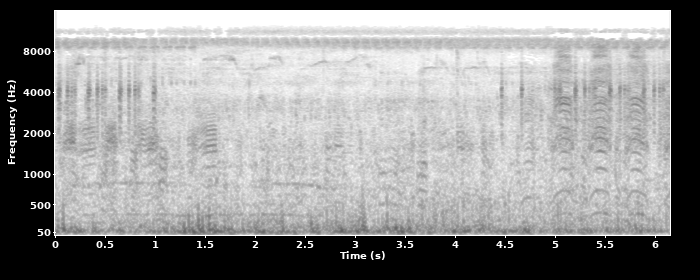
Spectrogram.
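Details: Huge flock of young farm ducks in Vietnam; a continuous mass of overlapping nasal quacks with low background rumble and a high steady hiss.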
